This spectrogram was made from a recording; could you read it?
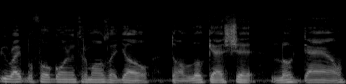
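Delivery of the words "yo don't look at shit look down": measured, deliberate motherly tone. Retelling a parent's warning before going into the mall: imitating mom. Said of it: "every time you talk like your mom".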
